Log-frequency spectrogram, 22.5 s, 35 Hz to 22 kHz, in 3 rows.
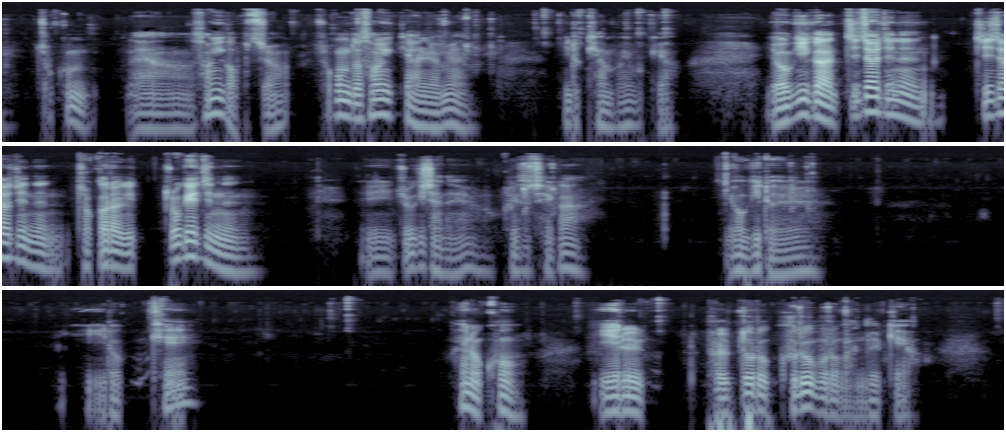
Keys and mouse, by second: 3.2 shift+space, 3.4 Escape, 11.4 alt+t, 13.4 alt+x, 18.7 space, 20.9 ctrl+g.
